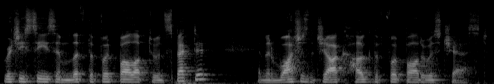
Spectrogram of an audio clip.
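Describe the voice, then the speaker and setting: A man's voice: fairly low pitch, a little fast, fairly bright tone. A man narrating a story aloud in an informal live reading, breaking off for apologetic asides. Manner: self-interrupting, apologetic asides. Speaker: streamer reading fan fiction aloud.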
